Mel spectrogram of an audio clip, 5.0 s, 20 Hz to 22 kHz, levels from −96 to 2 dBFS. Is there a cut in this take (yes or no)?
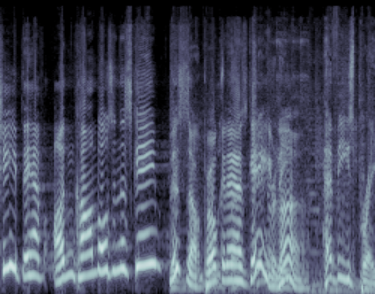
yes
